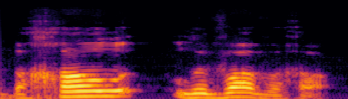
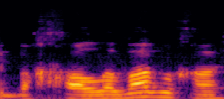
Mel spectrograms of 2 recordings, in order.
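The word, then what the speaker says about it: בכל לבבך: So they have a lamed at the end and a lamed at the start. Whereas if you're not particular, not careful in pronunciation, you might say b'chol levavacha. Sounds like only there's either one run-on word, and if you have to separate the words, you might only have one lamed.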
